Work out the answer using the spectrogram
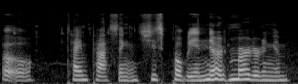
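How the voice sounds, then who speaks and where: A woman's voice: medium pitch, fairly even intonation, fast talker. A woman streaming a game, giving casual, offhand reaction commentary with wry asides. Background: game music.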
